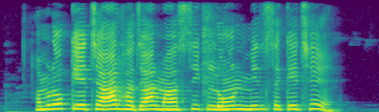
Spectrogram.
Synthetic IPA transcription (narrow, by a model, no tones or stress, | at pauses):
həmɾoket͡ʃaɾɦəd͡ʒaɾmasiklonmilsəkɛt͡ʃʰɛ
